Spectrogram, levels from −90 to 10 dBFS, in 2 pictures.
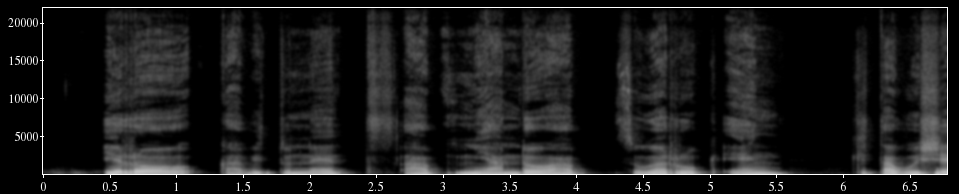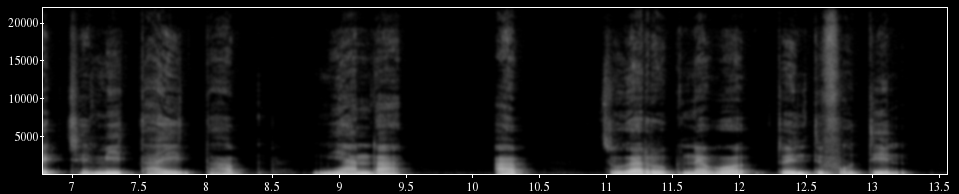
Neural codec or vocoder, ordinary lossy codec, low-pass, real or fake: none; none; none; real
